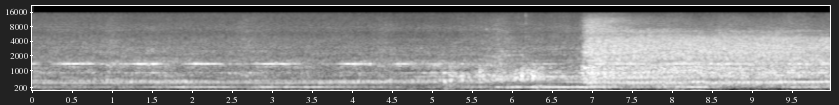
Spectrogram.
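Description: Seibu 2000 series electric train running: steady traction hum with several held tones over wheel-on-rail noise. The rail noise suddenly grows louder and hissier about seven seconds in.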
